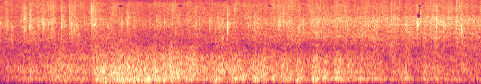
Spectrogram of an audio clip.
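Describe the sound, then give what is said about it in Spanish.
Rain pours steadily with deep rolls of thunder, the downpour and low rumbling swelling loud around the first second and then holding as a continuous, dense wash with no voices. “Gracias por este momento de lluvia.”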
